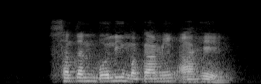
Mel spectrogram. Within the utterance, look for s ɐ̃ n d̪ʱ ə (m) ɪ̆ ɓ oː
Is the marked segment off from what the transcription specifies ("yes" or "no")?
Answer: yes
